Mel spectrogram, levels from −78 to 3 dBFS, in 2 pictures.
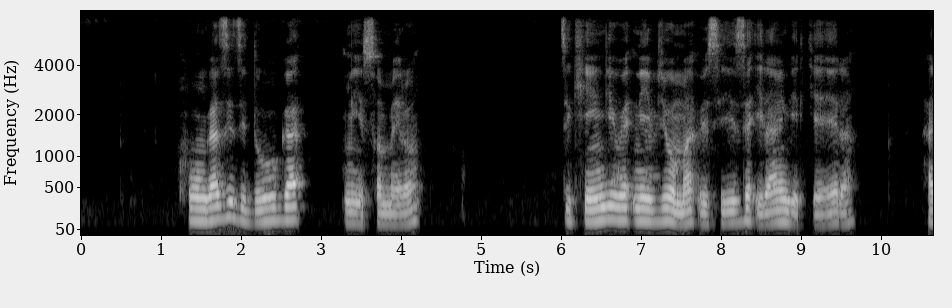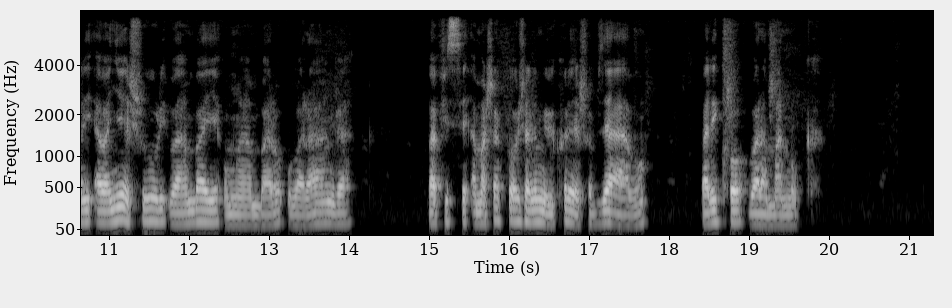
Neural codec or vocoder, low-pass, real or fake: none; 7.2 kHz; real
